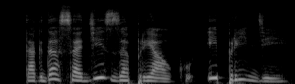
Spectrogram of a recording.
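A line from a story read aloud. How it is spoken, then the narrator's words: Plain. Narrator (Russian): говорит карлик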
